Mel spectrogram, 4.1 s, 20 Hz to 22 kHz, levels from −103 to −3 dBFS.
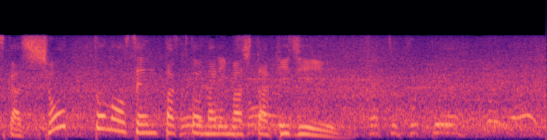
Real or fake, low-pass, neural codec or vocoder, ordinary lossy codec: real; none; none; none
